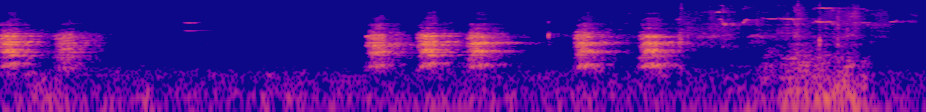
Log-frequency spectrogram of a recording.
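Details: Pirat, a five-month-old German Shepherd puppy bred for sport or police work, barks in a run of loud, harsh, broadband barks. One pair comes early, then a quick burst of five about half a second apart, with faint high chirps late.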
